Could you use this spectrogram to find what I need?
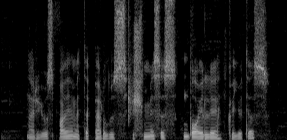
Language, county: Lithuanian, Vilnius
